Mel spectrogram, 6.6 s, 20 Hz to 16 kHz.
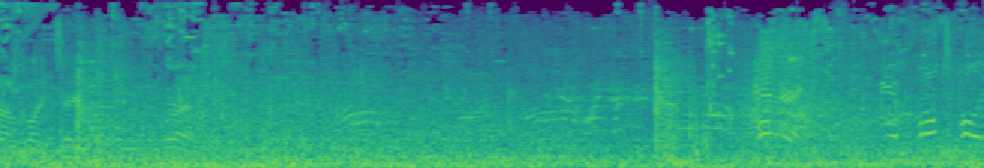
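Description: Dense, loud rumbling with repeated booming blasts and crackling bursts of explosions across a facility in Call of Duty: Black Ops 3, layered under urgent speech and shouting.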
